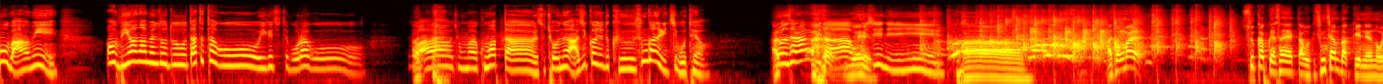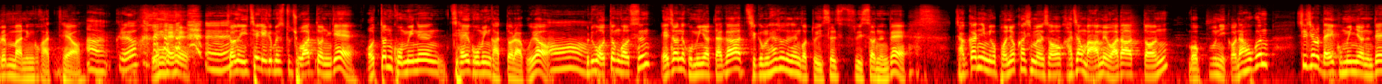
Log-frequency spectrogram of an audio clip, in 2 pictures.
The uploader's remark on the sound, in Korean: 책의해’ 공개방송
